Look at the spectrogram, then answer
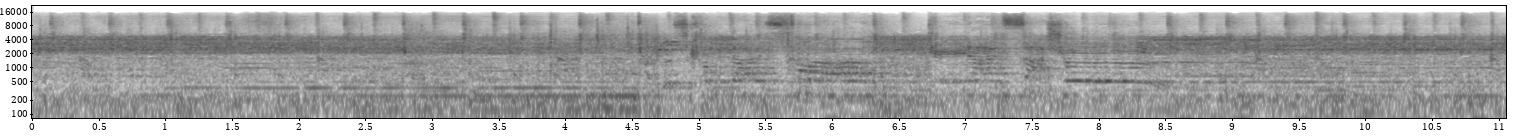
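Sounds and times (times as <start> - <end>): live rock band playing: 0.0 - 11.0
man singing: 2.2 - 9.1.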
